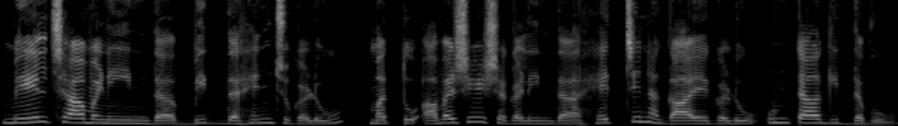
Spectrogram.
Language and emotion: Kannada, neutral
